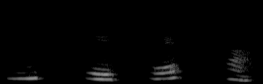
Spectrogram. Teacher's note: No caso das vogais frontais, nós temos aqui I, E, A, bem anteriores à posição da língua.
